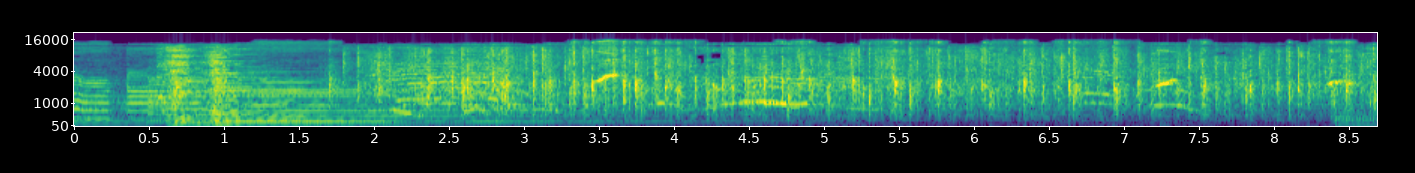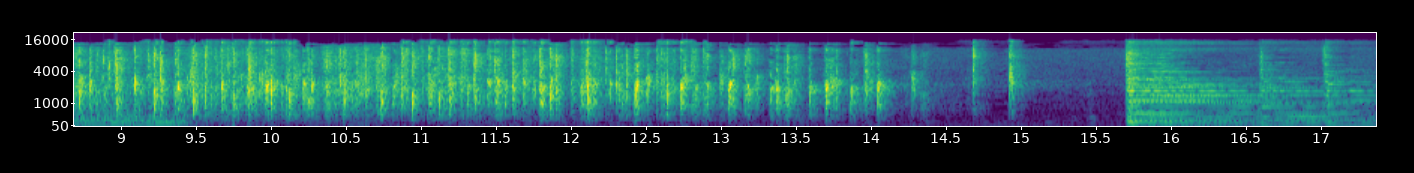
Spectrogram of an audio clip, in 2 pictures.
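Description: A live country-rock band's final chord rings out, then a small audience applauds and cheers, with a brief guitar strum in the middle. The clapping dies away, and just before the end a guitar starts the next song.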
